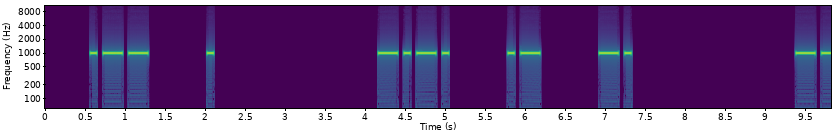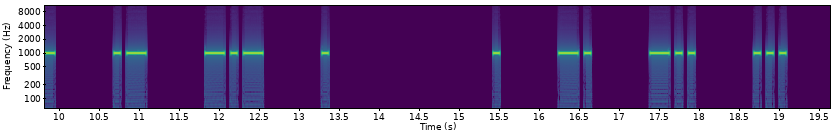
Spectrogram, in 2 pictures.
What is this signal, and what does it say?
Morse code, heard as a keyed tone, about 15 wpm, spaced as for 8 wpm, 1000 Hz. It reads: WE CAN MAKE ENDS
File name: qotdfiles / 8wpm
